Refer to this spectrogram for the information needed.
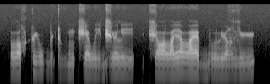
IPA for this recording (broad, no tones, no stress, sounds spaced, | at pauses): lˠ u χ ʈ y w b ɛ ʈ ṳ m t͡ʃ ɛ w i d͡ʒ ʏ l i | t͡ʃ ɔ lˠ i lˠ ɛ b u l y ʁ z y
